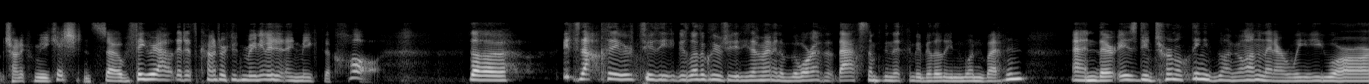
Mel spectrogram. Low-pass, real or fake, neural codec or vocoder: 7.2 kHz; fake; codec, 16 kHz in and 24 kHz out, 0.4 kbps, LongCat-Audio-Codec, four codebook decoder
